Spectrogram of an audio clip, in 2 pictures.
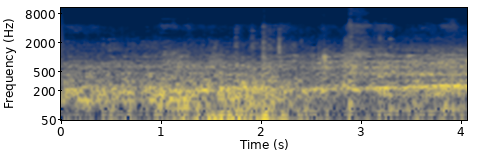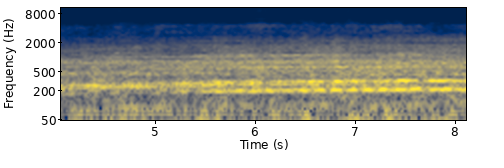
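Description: Vamoose Mammoth dual-hub-motor fat-tire e-bike under way on pavement: a steady hum from its motors and tyres that grows stronger and louder over the second half, over a low rumble of wind on the microphone.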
